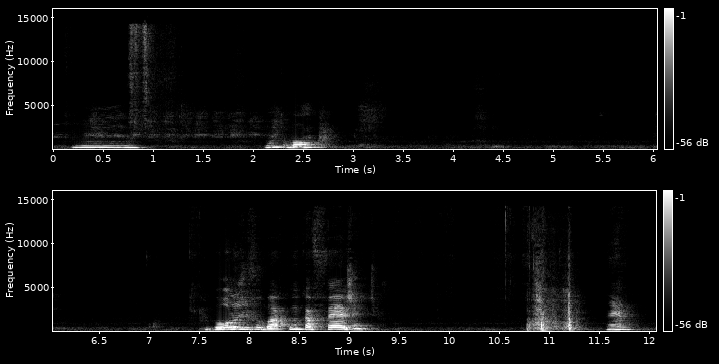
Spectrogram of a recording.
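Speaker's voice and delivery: speaking while chewing, mouth full. Tasting cornmeal cake, the speaker keeps talking to the audience; talking with mouth full. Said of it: "Eu vou continuar falando de boca cheia".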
